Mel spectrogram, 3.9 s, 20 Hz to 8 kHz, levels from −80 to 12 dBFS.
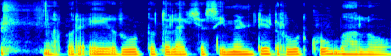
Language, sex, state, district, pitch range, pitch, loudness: Bengali, male, West Bengal, Jalpaiguri, 130-135 Hz, 130 Hz, -15 LUFS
